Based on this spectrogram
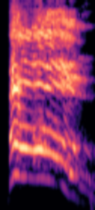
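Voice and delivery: long, loud, high mock boo; berserk crowd booing. Comic imitating the audience booing him, shouted high. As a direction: boo like a whole angry room. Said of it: "It went berserk".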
